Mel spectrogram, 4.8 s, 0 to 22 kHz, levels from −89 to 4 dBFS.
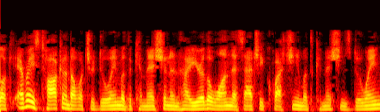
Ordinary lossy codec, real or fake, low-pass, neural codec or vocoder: MP3, 32 kbps; fake; 7.2 kHz; codec, 24 kHz, 0.9 kbps, WavTokenizer, medium speech release version 2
